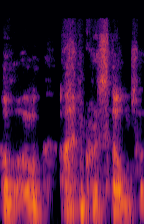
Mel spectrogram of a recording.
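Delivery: put-on, really deep voice. Joking about passing as Chris Hemsworth with a wig, deep Chris Hemsworth voice. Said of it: "and really deep in my".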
